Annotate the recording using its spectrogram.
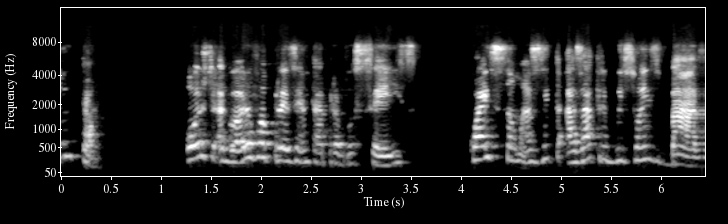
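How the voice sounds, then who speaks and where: Speaking at a fairly slow pace, a woman with a fairly high, somewhat breathy voice lets her pitch swing very widely. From Brazil, northeastern family. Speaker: secretarial workshop instructor and teacher. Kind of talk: workshop lecture.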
